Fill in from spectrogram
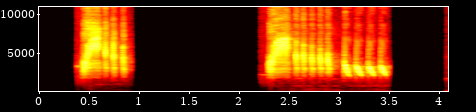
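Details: Bird song in the rough 'tembakan kasar' style, compiled as tutoring material for caged songbirds: two scratchy, chattering phrases of quick staccato notes, the second longer and ending in a run of even chips.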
